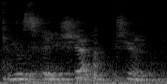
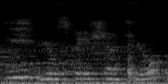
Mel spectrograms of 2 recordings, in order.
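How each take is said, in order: First: The word starts directly without an extra sound. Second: An extra 'ee' sound comes before the word. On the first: The speaker calls it right. "you will just say Eustachian tube" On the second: The speaker calls it wrong. "You won't say E Eustachian tube"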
